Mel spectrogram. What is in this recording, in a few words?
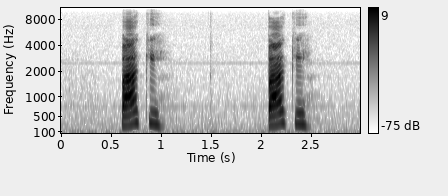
"paakih" Nahuatl, Oapan, female; Oapan minimal pairs 2000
